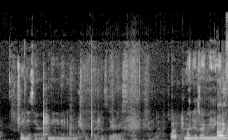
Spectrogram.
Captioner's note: indistinct chatter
